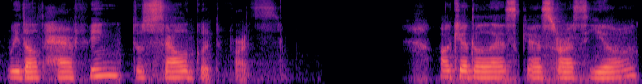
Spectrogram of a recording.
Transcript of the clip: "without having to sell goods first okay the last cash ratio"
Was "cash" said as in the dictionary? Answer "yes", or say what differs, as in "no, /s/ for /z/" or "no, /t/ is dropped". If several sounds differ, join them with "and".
no, /s/ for /ʃ/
